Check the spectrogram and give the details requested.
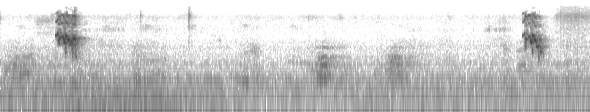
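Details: Pet budgerigars giving two sharp, harsh chirps, one early and one near the end, set against a steady low hum with faint softer chirps in between.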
